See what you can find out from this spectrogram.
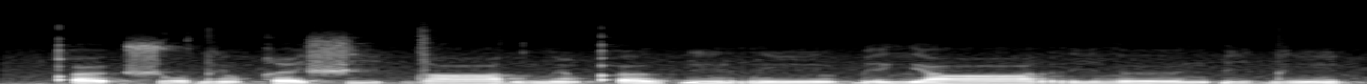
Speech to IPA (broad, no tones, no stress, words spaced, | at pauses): qʼøːʔʃodĩl qi ʃiʔ dɑːdmĩ qʼɯɓĩ rĩːlɓe lʲɑː riløːnɗi dĩ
